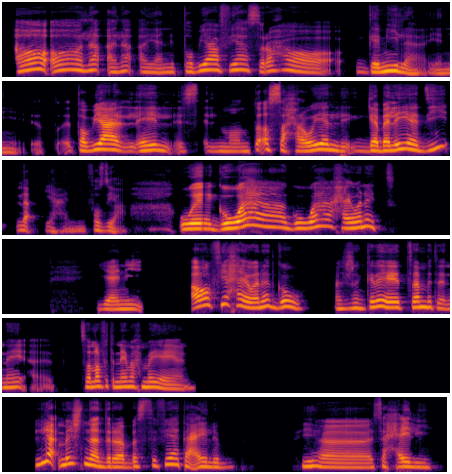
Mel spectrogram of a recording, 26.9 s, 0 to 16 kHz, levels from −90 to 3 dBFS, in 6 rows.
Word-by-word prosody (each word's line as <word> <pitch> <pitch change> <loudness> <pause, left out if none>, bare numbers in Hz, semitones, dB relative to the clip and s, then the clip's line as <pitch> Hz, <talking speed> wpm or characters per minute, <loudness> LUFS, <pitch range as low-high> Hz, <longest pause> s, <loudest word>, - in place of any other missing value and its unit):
آه، 270 +7 +1
آه، 260 +2 -2
لأ، 250 +2 -4
لأ 190 +4 -8
يعني 175 +1 -9
الطبيعة 235 +9 -2
فيها 260 +3 -3
الصراحة 215 - -6
جميلة، 185 0 +2 0.2
يعني 135 0 -13
الط - - -24 0.2
الطبيعة 235 - +4
اللي 170 -3 -7
هي 200 -4 -1
الص 170 +1 -11
المنطقة 170 +2 -8
الصحراوية 210 0 +2
الجبلية 200 +5 +2
دي 255 - -4
لأ، 175 -2 -9
يعني 80 - -17
فظيعة 150 -5 -10 0.5
وجواها 255 - +6
جواها 265 +8 0
حيوانات. 270 +1 0 1.6
يعني 180 +1 -5 0.5
آه، 320 +4 +6
في 375 +3 -3
حيوانات 270 -5 +1
جوّه، 240 -4 -1 0.3
عشان 200 +2 -5
كده 250 +7 +1
هي 245 -4 +5
اتسمّت 250 0 0
إن 195 0 -6
هيّ 210 +1 -4 0.6
اتصنّفت 235 +2 -2
إن 220 - -1
هي 225 - 0
محميّة 220 -3 -1
يعني. 160 +3 -8 2.9
لأ، 385 +8 +5
مش 305 +2 0
نادرة 190 -8 +3
بس 200 +5 -7
فيها 285 +6 -1
تعالِب، 180 -6 -3 0.7
فيها 175 -5 -3
سحالي 180 -2 -3
215 Hz, 110 wpm, -24 LUFS, 180-250 Hz, 2.9 s, وجواها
